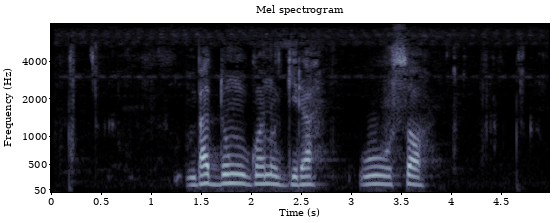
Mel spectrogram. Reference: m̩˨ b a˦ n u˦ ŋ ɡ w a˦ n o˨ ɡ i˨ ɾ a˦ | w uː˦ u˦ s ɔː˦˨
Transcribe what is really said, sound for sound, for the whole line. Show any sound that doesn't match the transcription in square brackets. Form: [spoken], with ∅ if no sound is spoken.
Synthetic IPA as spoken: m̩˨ b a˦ [d] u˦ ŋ ɡ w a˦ n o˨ ɡ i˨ ɾ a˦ | w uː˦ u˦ s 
